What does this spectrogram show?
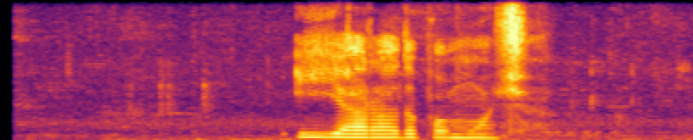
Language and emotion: Russian, neutral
